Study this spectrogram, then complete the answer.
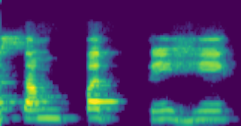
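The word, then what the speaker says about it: सम्पत्तिः: Shamadhi Shatka Sampattihi ka. Shamadhi Shatka Sampatti Kaha. Tihi, okay, tihi. The visarga.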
